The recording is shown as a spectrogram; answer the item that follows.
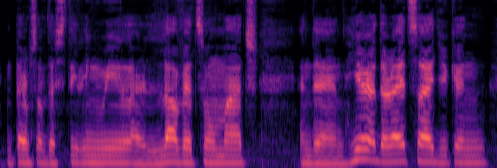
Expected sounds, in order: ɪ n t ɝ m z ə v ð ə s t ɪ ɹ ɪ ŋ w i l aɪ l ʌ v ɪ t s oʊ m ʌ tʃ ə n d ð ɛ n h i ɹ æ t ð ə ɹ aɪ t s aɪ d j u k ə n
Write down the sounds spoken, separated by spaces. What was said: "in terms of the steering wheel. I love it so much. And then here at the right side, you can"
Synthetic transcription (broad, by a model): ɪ n t ɝ m s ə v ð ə s t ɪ l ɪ ŋ w i l aɪ l ʌ v ɪ t s oʊ m ʌ tʃ ə n d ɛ n h i ɹ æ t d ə ɹ aɪ t s aɪ d j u k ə n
